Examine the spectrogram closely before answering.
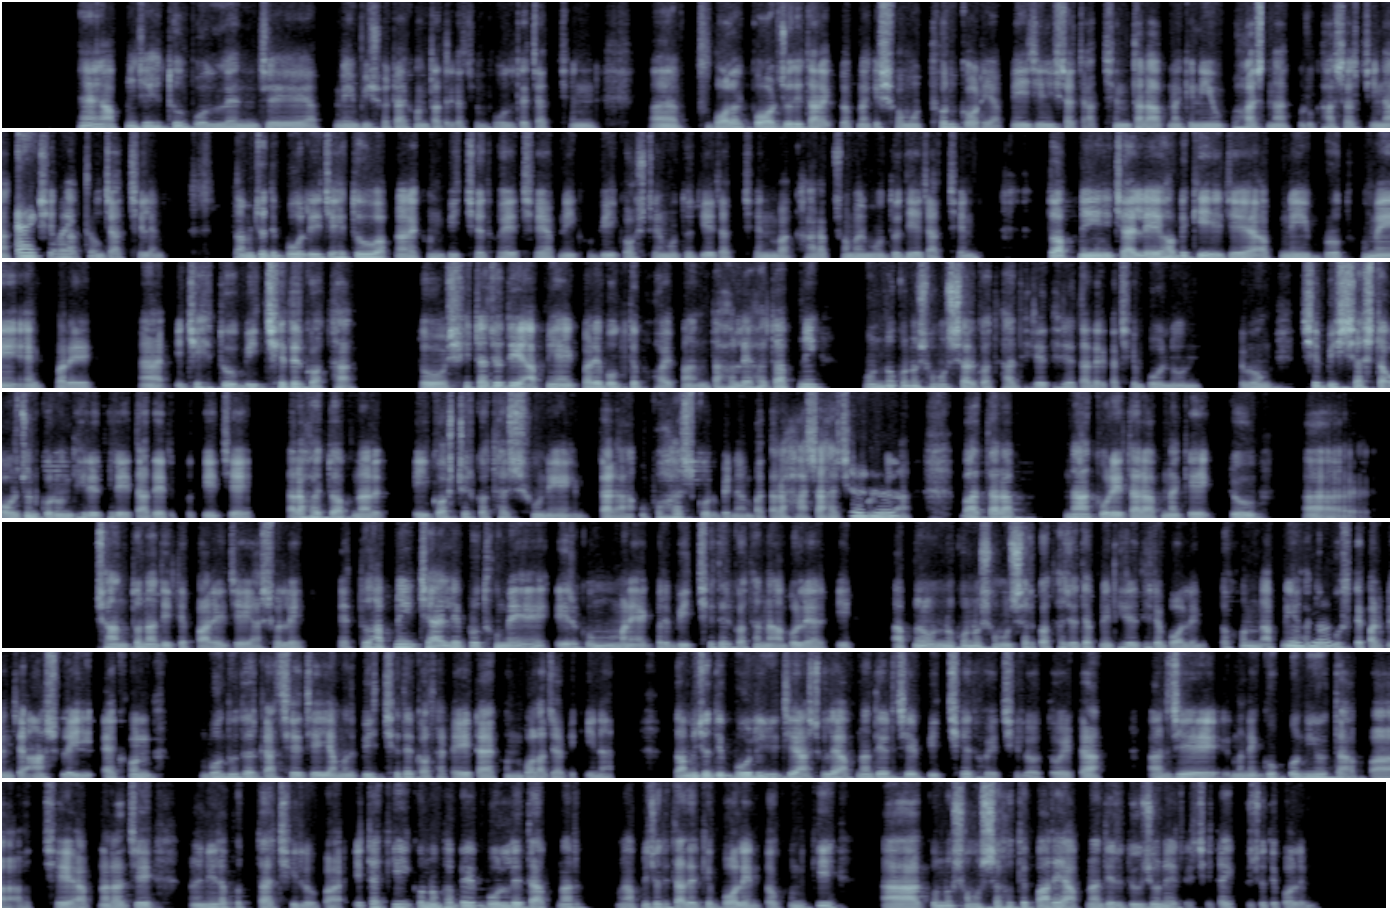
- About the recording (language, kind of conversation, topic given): Bengali, advice, বন্ধুদের কাছে বিচ্ছেদের কথা ব্যাখ্যা করতে লজ্জা লাগলে কীভাবে বলবেন?
- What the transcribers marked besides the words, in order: other noise; horn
